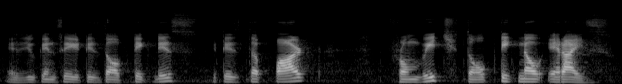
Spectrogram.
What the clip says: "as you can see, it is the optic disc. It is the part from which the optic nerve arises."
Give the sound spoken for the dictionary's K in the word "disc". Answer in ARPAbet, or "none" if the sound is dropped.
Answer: none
